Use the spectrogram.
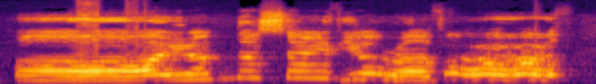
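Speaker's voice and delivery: high, loud, slow proclamation as a mock messiah; grandiose savior. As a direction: declaim it like a pompous god. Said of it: "he was like".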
